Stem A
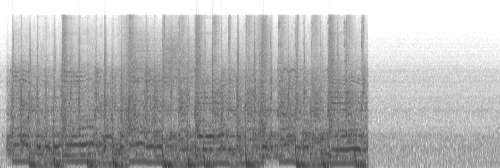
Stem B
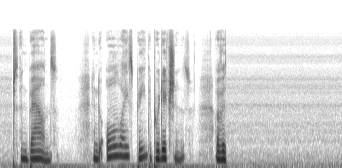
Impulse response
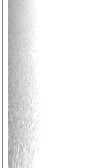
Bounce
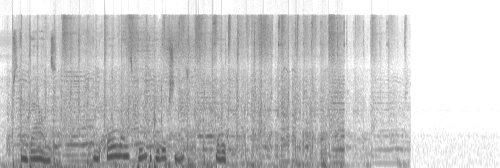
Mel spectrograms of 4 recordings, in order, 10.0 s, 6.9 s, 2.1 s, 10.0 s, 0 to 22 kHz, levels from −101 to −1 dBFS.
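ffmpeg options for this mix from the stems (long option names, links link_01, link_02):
-filter_complex "[0:a]highshelf=frequency=4500:gain=8,volume=-14.5dB,asplit=2[link_01][link_02];[link_02]volume=-16.5dB[link_03];[1:a]acompressor=threshold=-30dB:ratio=2.5,volume=-3dB,asplit=2[link_04][link_05];[link_05]apad=whole_len=441537[link_06];[link_01][link_06]sidechaingate=range=-33dB:threshold=-59dB:ratio=16:detection=peak[link_07];[link_03]aecho=0:1:852:1[link_08];[link_07][link_04][link_08]amix=inputs=3:normalize=0,aexciter=amount=9.9:drive=1.5:freq=7100,alimiter=level_in=5dB:limit=-24dB:level=0:latency=1:release=117,volume=-5dB"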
